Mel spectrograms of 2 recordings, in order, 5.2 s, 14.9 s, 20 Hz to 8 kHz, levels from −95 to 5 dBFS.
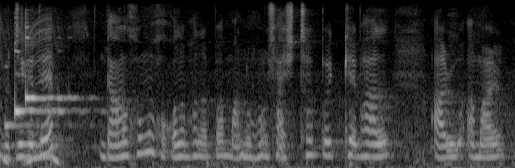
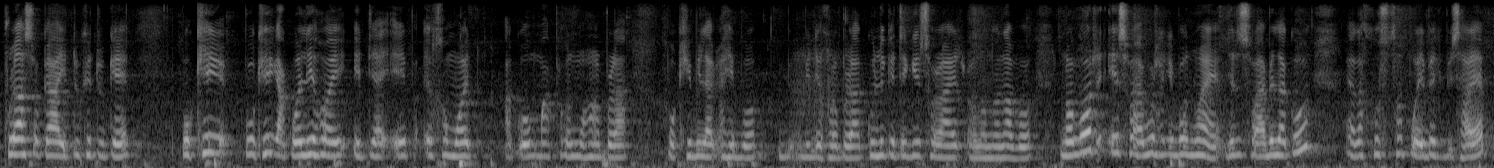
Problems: constant background noise, background conversations at intervals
